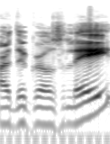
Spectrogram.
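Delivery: rising tune at the end on late. Explaining how questions sound, demonstrating rising question intonation. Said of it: "the voice goes up".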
